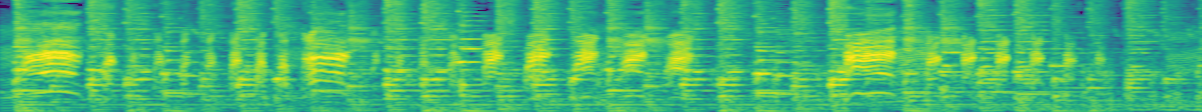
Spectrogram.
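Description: Cartoon ducks quack loudly and repeatedly in quick, overlapping bursts, with a busy, layered tonal backdrop, in a rainy scene.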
